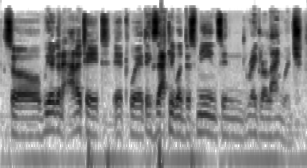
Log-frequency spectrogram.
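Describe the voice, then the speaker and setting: A man's voice: mid-range voice, little pitch movement, normal speed, over a noisy crowd. A man hosting a podcast, asking long, hesitant questions with many fillers. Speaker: podcast host, investor. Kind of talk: interview questions, conversational.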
